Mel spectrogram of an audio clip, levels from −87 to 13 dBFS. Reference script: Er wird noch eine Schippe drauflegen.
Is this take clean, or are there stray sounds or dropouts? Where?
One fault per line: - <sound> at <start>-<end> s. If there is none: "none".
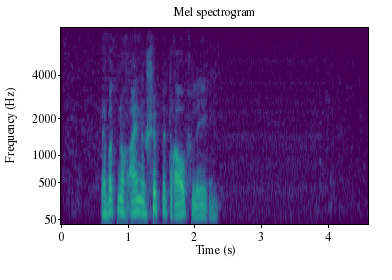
none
